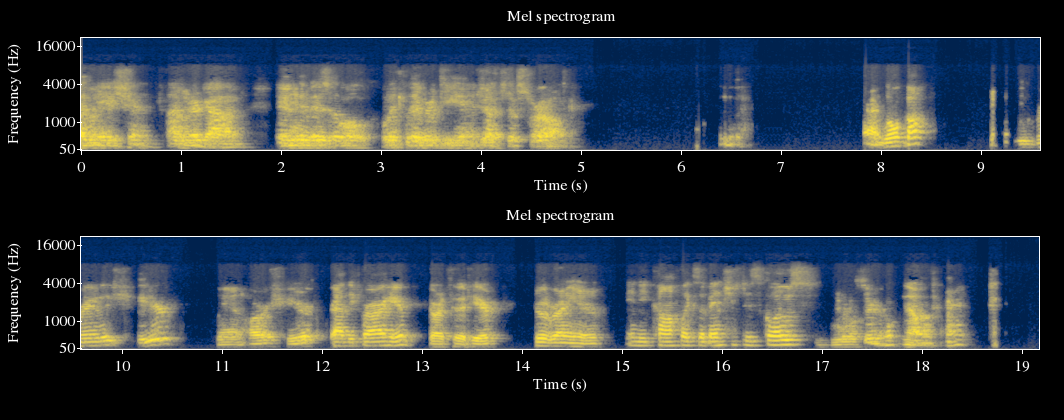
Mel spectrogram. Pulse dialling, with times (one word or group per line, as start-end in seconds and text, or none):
none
